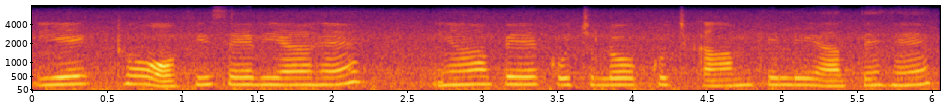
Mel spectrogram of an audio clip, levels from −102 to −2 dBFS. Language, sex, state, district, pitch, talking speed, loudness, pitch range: Hindi, female, Odisha, Sambalpur, 230 Hz, 150 wpm, -17 LUFS, 225-245 Hz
